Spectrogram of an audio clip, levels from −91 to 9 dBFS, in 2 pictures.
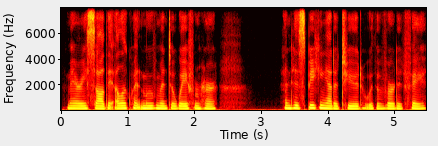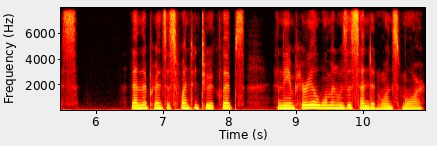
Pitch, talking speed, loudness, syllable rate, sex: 195 Hz, 160 wpm, -17 LUFS, 5.8 syllables/s, female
